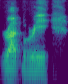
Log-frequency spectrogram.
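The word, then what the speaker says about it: Ratchaburi: gambling um Resort in rachaburi or also you can pronounce it radbury province which is in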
